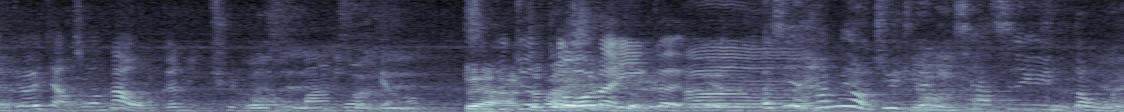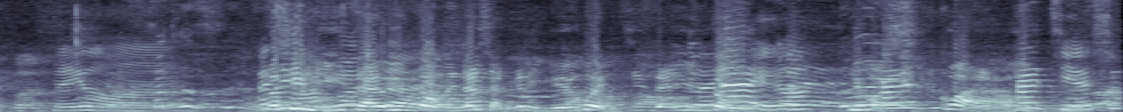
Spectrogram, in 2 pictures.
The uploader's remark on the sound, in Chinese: Lane 72 Bistro 英式餐酒館 之 邊吃邊聊悠閒話題分享。首次嘗試在餐酒館內錄音。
